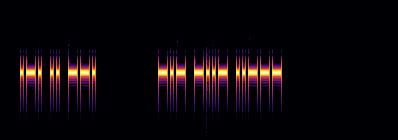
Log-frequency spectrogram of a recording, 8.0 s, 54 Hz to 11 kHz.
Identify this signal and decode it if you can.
Morse code, heard as a keyed tone, about 20 wpm, 700 Hz. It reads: RIG KX2
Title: Common QSO Phrases - 3x Word-Spacing - 20wpm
